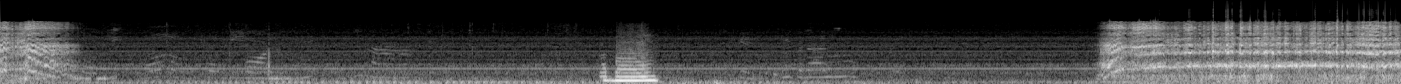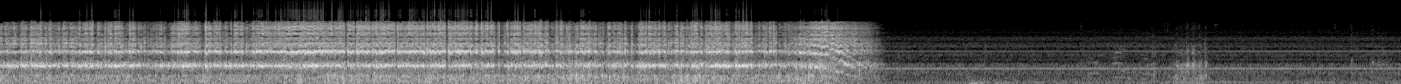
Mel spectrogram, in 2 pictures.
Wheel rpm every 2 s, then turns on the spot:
20, 0, 0, 0, 0, 90, 220, 230, 230, 230, 230, 60, 0, 0.
none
